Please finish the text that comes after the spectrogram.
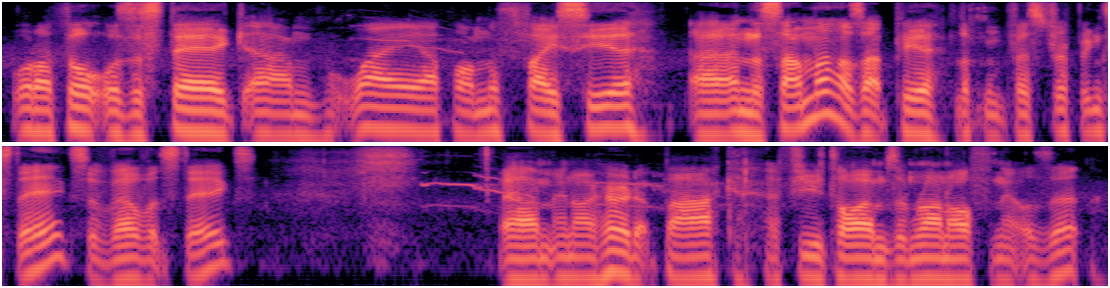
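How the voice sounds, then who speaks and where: A man's voice: medium pitch, normal speed, a little mellow, no echo. Man with a broad Kiwi accent. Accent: broad New Zealand. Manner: laid-back, slangy, mild swearing. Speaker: hunter filming own trip. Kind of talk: casual outdoor vlog talk. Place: outdoors on open mountain tops.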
